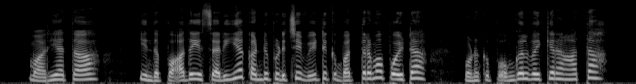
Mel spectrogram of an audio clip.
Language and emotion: Tamil, fearful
